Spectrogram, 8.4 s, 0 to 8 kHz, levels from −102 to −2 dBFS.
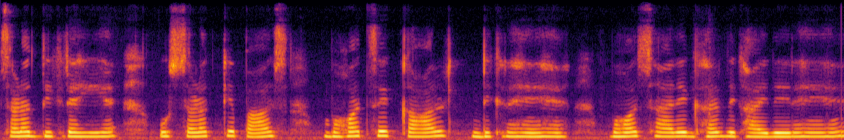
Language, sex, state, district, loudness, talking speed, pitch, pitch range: Hindi, female, Jharkhand, Palamu, -15 LUFS, 150 wpm, 230 Hz, 225-240 Hz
